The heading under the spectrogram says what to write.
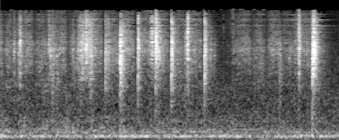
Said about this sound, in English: Yeah, and the hum that you hear in the background, that's our extraction, that's the motor for it, and this is the soundtrack to our lives. It is, yeah. We can just hear like vroom.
